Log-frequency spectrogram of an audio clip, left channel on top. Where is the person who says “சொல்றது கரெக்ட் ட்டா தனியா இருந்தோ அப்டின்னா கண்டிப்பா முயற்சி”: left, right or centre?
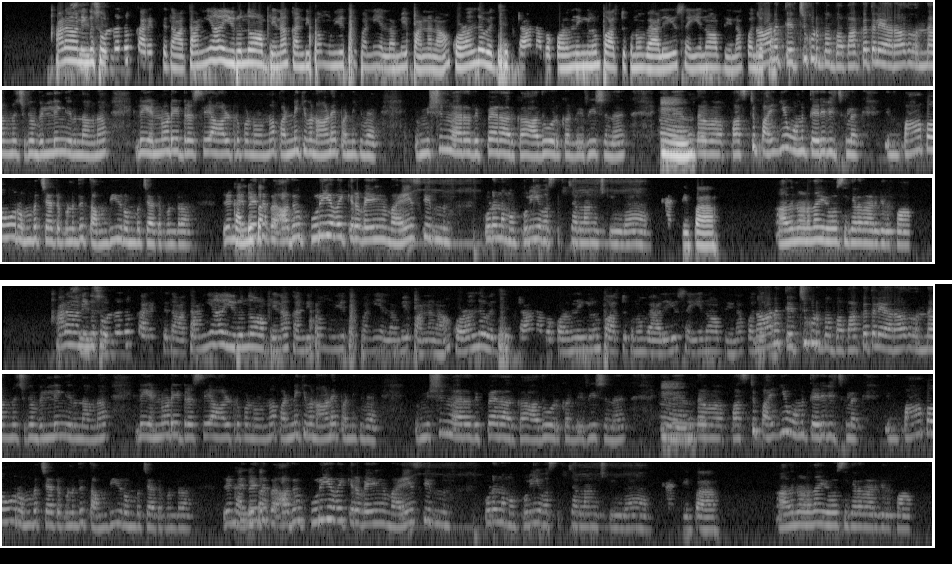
Left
